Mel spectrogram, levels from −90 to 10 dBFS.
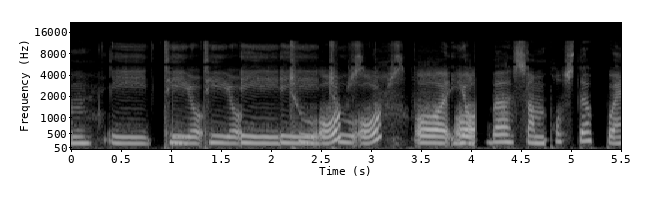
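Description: From start to finish the speech sounds dull and gurgly, with nothing above 12.2 kHz. That's likely MP2 compression starving the upper sub-bands, consistent with a low bitrate around 64 kbps. From 1.01 to 4.03 s there's a doubled audio track, with a second copy about as loud trailing roughly 0.4 s behind. It's likely a slower capture path, and it cuts in and out abruptly.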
